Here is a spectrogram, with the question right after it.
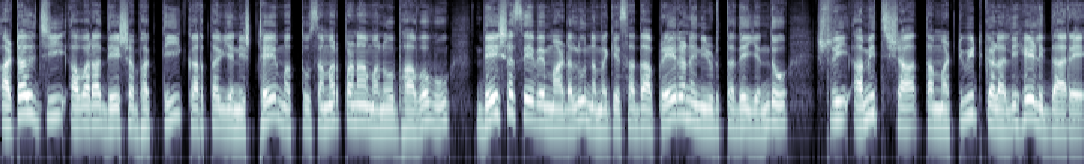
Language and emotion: Kannada, neutral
